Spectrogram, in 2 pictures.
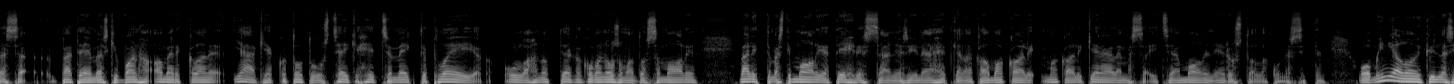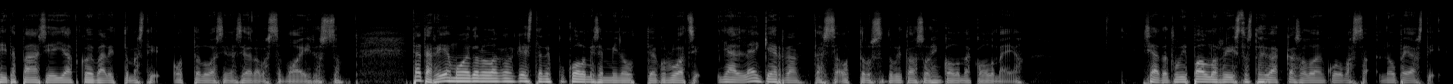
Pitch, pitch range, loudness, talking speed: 100 Hz, 95-110 Hz, -32 LUFS, 155 wpm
